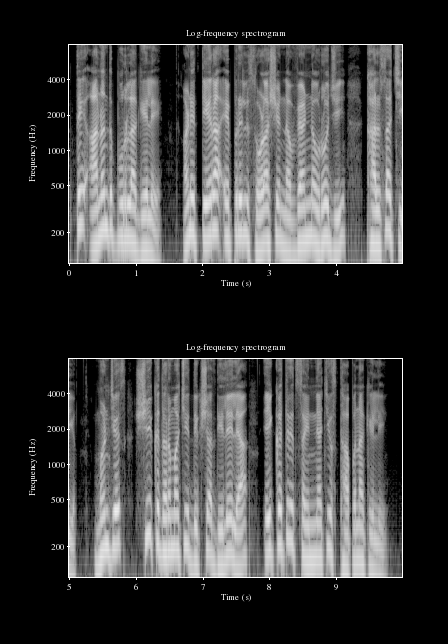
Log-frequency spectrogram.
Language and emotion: Marathi, neutral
